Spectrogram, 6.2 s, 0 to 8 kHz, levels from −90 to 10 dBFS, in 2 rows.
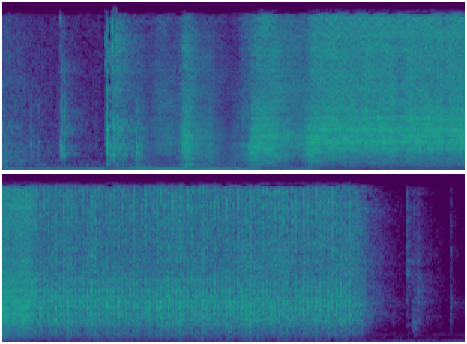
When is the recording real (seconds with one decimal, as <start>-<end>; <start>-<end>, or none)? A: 0.0-0.9; 3.3-6.2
